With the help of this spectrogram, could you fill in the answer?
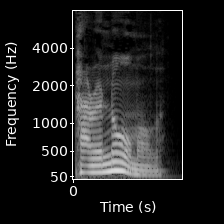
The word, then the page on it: paranormal: British English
